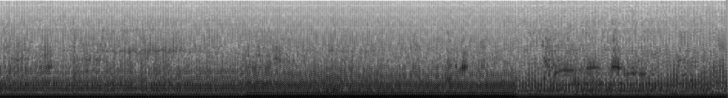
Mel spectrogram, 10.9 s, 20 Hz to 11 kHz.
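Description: Two PSI Platform 5 subwoofers in a ported box tuned to 26 Hz, playing sustained deep bass notes loudly inside the vehicle. The note changes about 4 seconds in and again near 8 seconds.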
